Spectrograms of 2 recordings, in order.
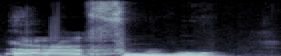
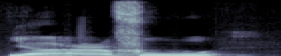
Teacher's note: Ayn, remember the makhraj, the sound emanates from the center of the throat.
